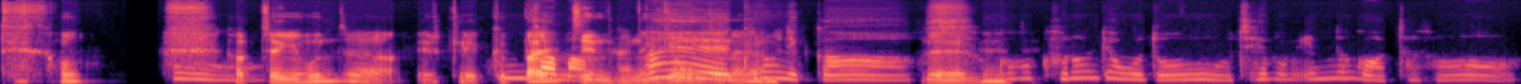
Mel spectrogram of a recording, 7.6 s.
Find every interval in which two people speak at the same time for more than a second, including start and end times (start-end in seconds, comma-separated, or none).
2.5-3.9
